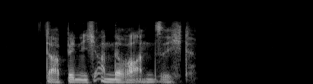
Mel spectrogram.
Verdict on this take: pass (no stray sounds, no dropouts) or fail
pass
